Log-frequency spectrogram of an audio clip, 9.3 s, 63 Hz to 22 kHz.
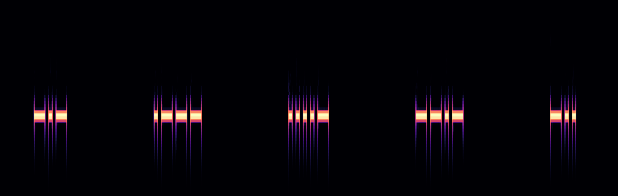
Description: Morse code, heard as a keyed tone, about 22 wpm, spaced as for 6 wpm, 700 Hz. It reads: KJ4QD
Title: USA Call Signs - 6 Characters - 8x Character Spacing - 22wpm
